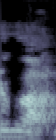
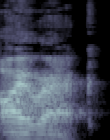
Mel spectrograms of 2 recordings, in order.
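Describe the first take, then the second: First: The name is said the non-American way. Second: The name is said the American way. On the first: The speaker calls it right. "You know it's called Iraq" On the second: The speaker calls it wrong. "not Iraq, ... Americans say"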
